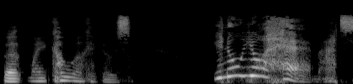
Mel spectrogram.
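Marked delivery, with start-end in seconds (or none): 2.1-3.4 put-on high-pitched South Wales Valleys accent; welsh valleys accent. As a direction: coworker in a broad Valleys accent. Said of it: "a South Wales Valleys accent now".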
